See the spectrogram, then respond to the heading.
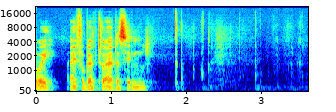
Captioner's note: click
